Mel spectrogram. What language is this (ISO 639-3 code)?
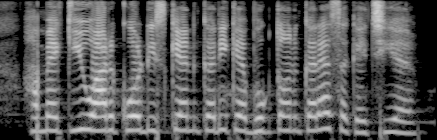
mai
